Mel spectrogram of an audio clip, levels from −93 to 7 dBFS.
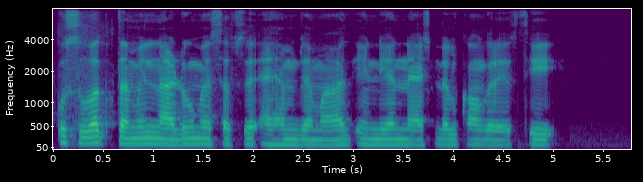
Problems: none marked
